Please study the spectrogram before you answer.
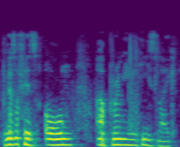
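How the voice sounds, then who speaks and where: A man's voice: medium pitch, flat delivery, normal speed, dark tone, dull audio, slight background noise. A man hosting a reaction video, giving casual commentary that thinks aloud, with repeats and restarts.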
